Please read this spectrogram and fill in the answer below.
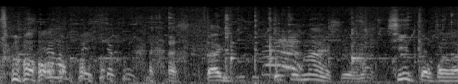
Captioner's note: man speaking native language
